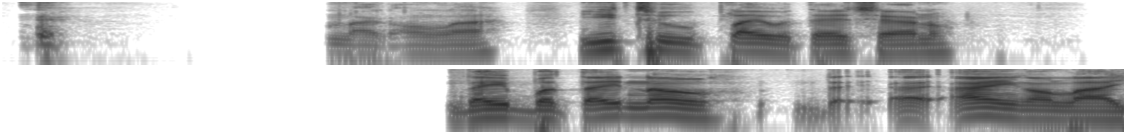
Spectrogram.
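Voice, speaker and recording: A young adult man with a thick Texas accent is loosely chatting on a livestream, responding to comments from viewers. His voice is fairly low with a clean tone. The audio is clean studio sound with no echo.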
